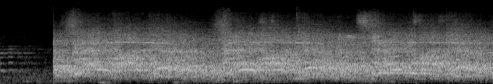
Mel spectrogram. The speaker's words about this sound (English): A crowd of protesters booing and shouting from the balcony above as the Republicans voted to expel these two Democrats.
